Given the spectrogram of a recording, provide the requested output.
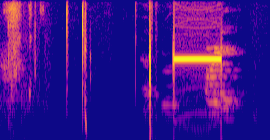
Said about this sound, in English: You have reached the office of Terry Irwin Architects, and we are unable to come to the phone right now. But if you'll leave your message after the tone, we'll call you back as soon as possible.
